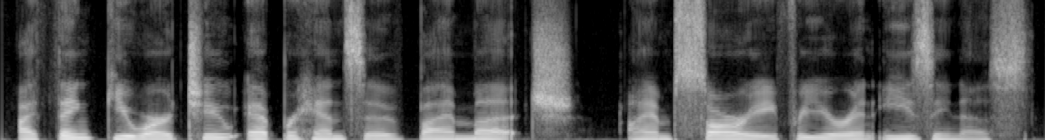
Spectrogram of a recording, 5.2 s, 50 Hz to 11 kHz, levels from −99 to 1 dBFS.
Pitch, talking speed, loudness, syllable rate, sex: 190 Hz, 160 wpm, -17 LUFS, 4.9 syllables/s, female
